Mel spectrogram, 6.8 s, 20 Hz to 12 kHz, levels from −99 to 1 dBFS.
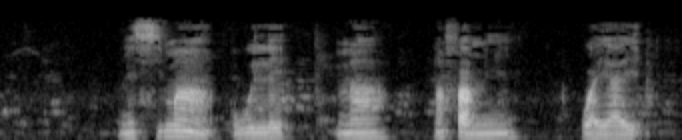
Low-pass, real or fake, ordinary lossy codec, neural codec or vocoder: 7.2 kHz; real; MP3, 32 kbps; none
